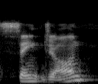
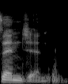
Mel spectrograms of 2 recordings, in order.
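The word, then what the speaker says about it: St John: __ ] it's pronounced Sinjin that's how that's how it's pronounced in the UK and Australia both of which is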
